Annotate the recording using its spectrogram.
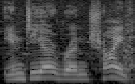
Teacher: in regular RP, we'd join them with an R. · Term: intrusive R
